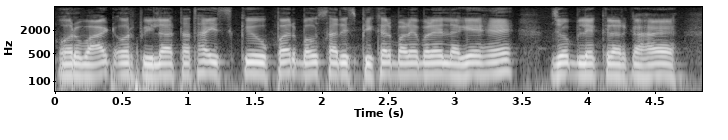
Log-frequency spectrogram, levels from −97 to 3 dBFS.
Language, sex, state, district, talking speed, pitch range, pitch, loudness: Hindi, male, Jharkhand, Garhwa, 235 wpm, 135-150 Hz, 145 Hz, -13 LUFS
